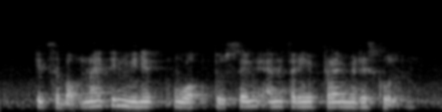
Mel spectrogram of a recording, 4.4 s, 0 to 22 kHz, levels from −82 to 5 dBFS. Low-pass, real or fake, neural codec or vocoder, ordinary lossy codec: 5.4 kHz; fake; codec, 16 kHz, 4 kbps, FreqCodec, smaller model; none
